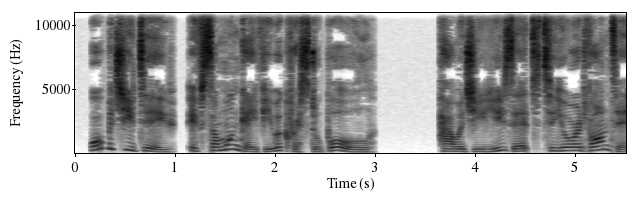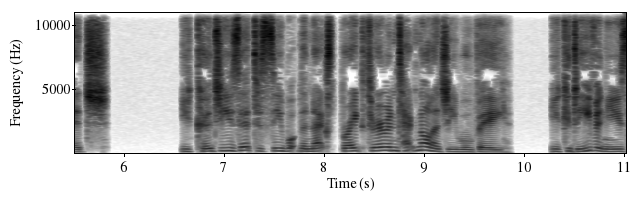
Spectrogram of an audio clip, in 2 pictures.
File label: UK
